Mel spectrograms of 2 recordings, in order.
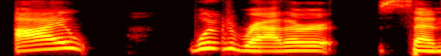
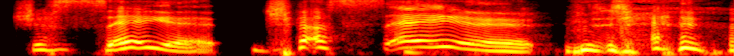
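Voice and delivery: pleading Jimmy; 4 semitones higher, much slower than usual. Retold or imitated. Jimmy pressing Kiki to admit.

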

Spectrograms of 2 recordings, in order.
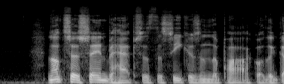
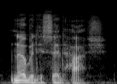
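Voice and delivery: ordinary delivery

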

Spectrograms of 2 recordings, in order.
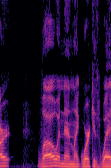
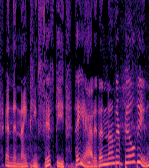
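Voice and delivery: high, dreamy gawking traveler; oblivious tourist voice; 8 semitones higher than usual. Retold or imitated. Mocking dawdling airport walkers.

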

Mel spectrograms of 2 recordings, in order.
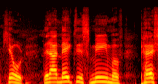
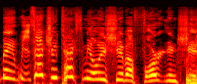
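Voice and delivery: high-pitched acted disbelief; retold high, baffled demand; incredulous realization; 10 semitones higher than usual. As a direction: question him in mock outrage. Acts out prank victim's realization.

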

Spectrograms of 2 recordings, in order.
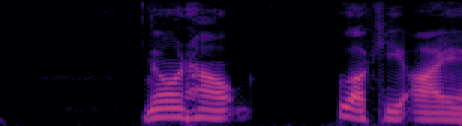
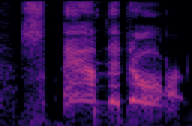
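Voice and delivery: mock shriek; slower than usual. Wife slamming car door.

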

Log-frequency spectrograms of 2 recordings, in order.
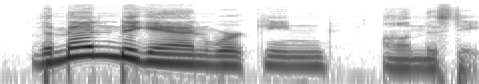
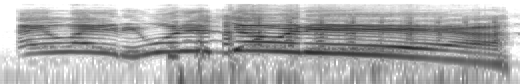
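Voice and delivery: shout; 8 dB louder than usual. Acted. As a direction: holler up at someone in the balcony. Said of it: "so one guy shouts".

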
